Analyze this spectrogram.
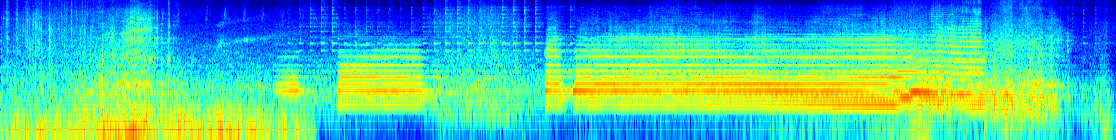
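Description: A snow-plow train pushing through deep snow with a rushing rumble, then a locomotive air horn: a short blast about seven seconds in, and from about eleven seconds a long blast held for about nine seconds.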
